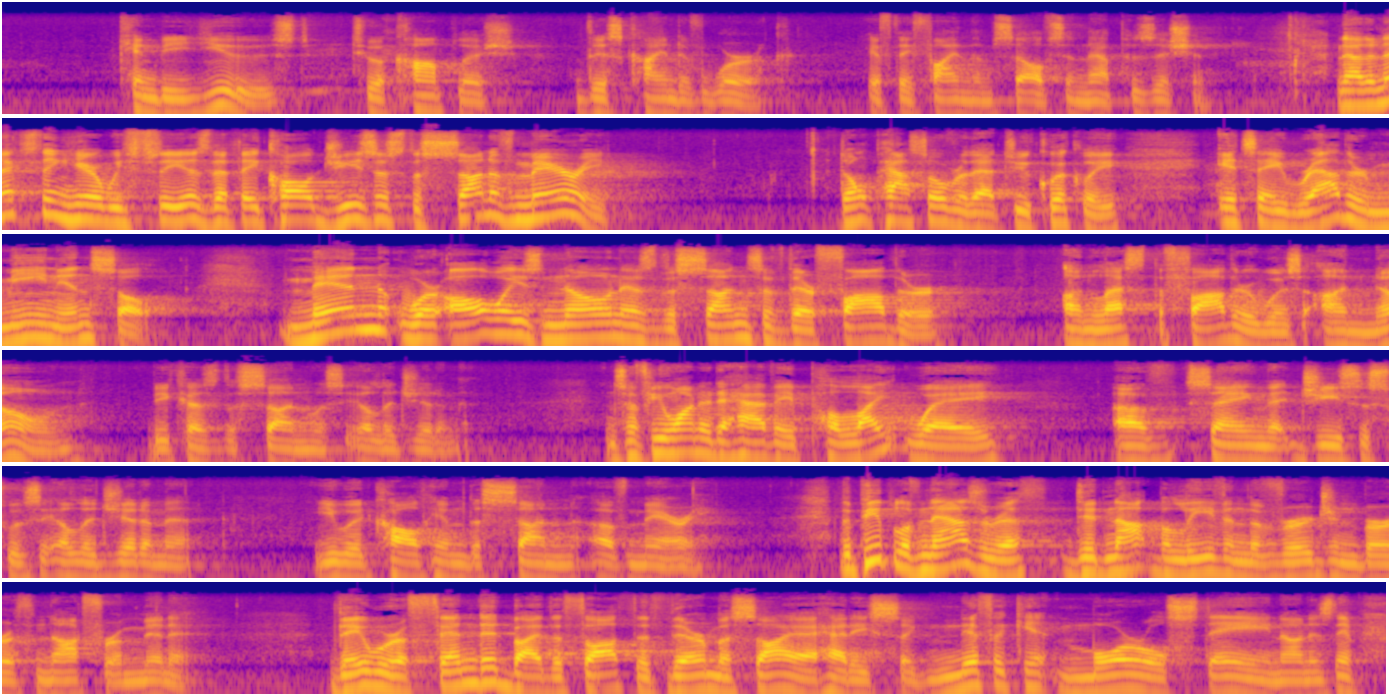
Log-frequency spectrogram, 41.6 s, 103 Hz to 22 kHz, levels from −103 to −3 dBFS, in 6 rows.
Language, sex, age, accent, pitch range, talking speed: English, male, 50-69, American, 105-155 Hz, 170 wpm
